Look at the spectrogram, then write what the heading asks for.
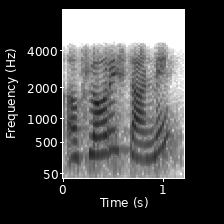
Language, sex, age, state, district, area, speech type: Telugu, female, 18-30, Telangana, Jagtial, urban, conversation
